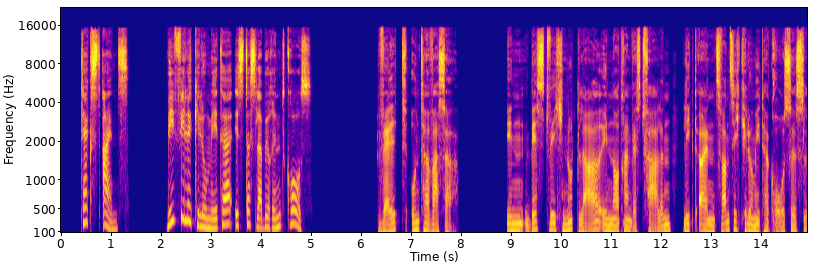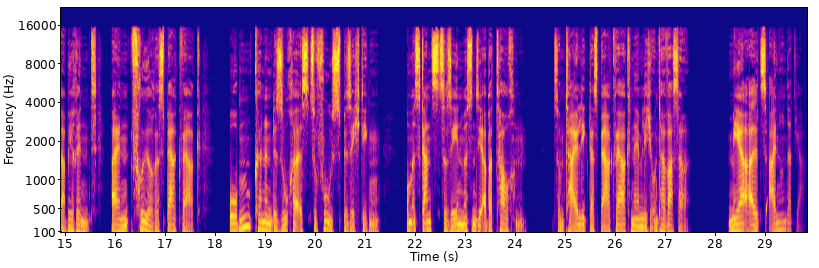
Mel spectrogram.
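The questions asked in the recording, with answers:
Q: Wie viele Kilometer ist das Labyrinth groß?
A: 20 Kilometer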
